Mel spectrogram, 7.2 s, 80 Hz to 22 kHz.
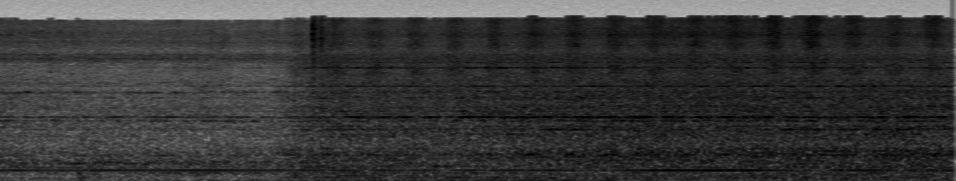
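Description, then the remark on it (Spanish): The engine of a Logitren 335 diesel locomotive, a General Motors 16-cylinder engine, runs steadily in the engine room at a Madrid freight terminal with a loud, constant low rumble and a humming tone; after about two seconds the noise brightens with added hiss. No one speaks. “Aprovechamos los últimos minutos para enseñaros nuestra locomotora, la 335 de Logitren.”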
